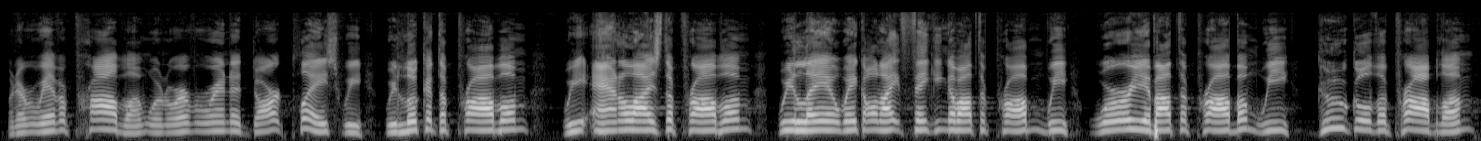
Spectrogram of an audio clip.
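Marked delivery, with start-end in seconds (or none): 2.6-11.1 preaching emphasis. Acted.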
